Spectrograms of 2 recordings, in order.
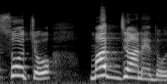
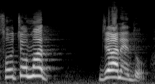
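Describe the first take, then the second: First: There is a pause after 'सोचो'. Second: There is a pause after 'मत'.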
